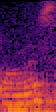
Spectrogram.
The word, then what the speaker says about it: Lamas: My name is Trisha Lamas, and I live here in Bakersfield.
